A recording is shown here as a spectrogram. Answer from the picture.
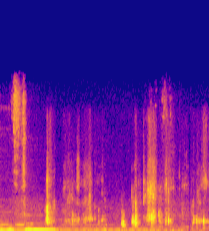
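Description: A woman softly humming the last held notes of a wordless melody, with one brief step up in pitch, trailing off about three seconds in. Light rustles and clicks sound through the second half.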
